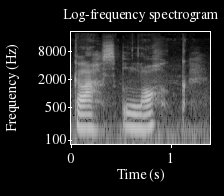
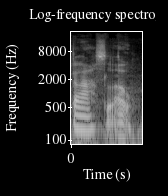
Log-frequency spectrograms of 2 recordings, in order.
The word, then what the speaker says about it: Glaslough: I believe it is Glass Lock, not Glass Low.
